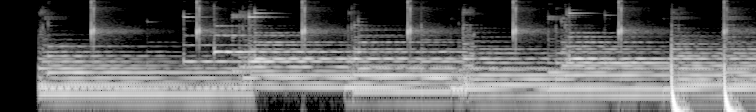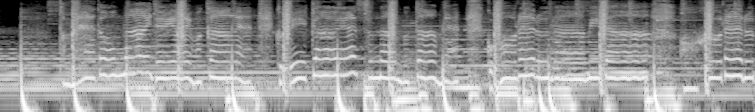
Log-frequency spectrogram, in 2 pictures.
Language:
Japanese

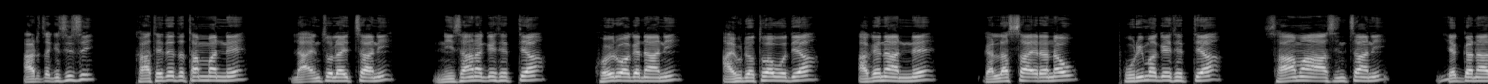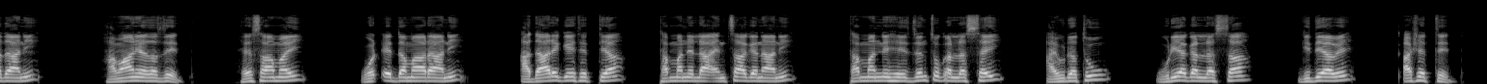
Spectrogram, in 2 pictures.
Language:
Dawro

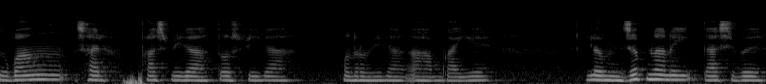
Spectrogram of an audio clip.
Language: Bodo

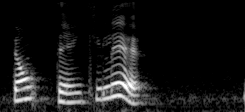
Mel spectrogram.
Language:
Portuguese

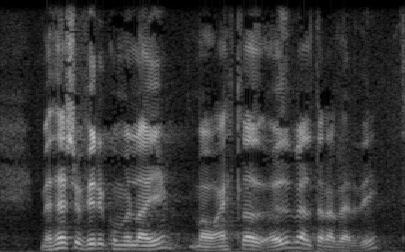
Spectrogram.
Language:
Icelandic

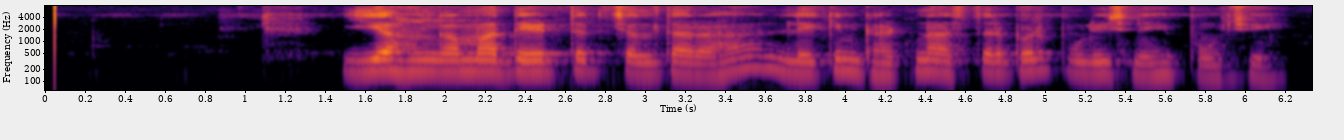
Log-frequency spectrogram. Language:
Hindi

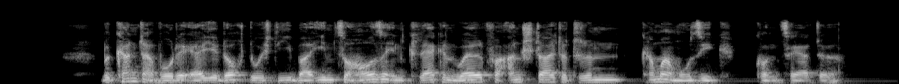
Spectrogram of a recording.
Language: German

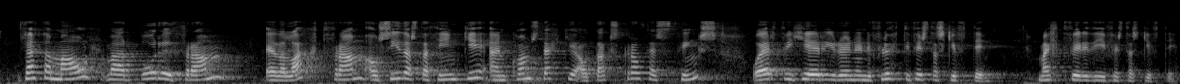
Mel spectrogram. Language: Icelandic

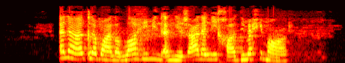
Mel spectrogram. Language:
Arabic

